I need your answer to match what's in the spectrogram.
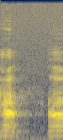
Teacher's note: হা বলতে হবে, হা। বাংলা যে হা আছে সেটা থেকে উচ্চারণ করতে হবে, কোনোভাবে গলার মধ্যে নেওয়া যাবে না।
